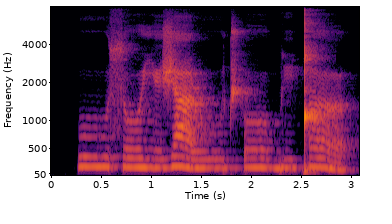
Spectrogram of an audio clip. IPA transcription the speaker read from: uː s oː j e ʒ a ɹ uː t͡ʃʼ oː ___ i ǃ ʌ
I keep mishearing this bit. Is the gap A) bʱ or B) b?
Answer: B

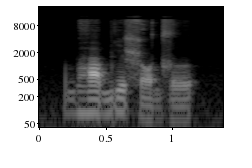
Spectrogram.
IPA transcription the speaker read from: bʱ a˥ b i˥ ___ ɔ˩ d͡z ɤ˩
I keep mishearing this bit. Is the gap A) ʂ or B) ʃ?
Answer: A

